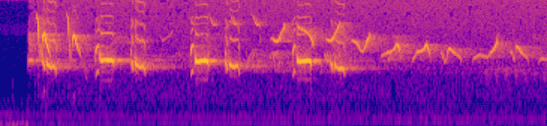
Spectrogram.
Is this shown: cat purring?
no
